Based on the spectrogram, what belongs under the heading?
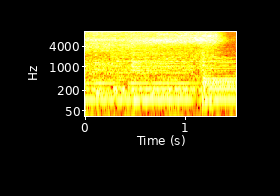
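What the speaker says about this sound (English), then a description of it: "completely wet the wood down with a hose" A garden hose sprays water onto teak wood being cleaned, a steady, close hiss of spray that shifts in tone near the end as the stream moves.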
